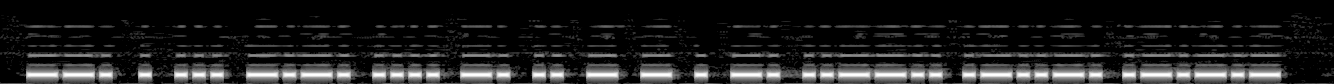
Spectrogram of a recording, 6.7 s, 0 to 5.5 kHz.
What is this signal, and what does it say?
Morse code, heard as a keyed tone, about 27 wpm, 630 Hz. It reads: GESCHNITTEN?".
